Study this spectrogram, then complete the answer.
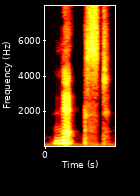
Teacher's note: This vowel is not nasalized, so it's essential that the velum close during the vowel and not remain open until the final stop consonant is produced.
